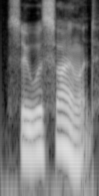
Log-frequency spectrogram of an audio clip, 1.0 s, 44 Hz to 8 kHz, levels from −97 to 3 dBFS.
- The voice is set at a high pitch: No, low, 135 Hz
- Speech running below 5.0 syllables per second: Yes, 4.7 syllables/s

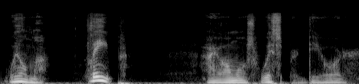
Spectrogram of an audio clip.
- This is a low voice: Yes, low, 100 Hz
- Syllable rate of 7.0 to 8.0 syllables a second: No, 5.1 syllables/s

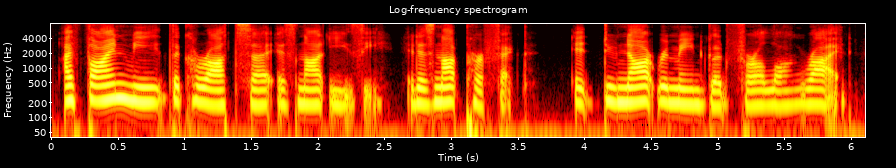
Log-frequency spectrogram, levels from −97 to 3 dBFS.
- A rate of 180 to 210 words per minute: Yes, fast, 205 wpm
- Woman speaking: Yes, female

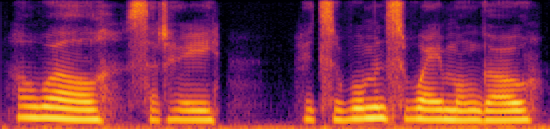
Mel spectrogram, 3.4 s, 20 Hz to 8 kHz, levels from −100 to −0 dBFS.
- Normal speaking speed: Yes, average, 155 wpm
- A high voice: No, medium, 180 Hz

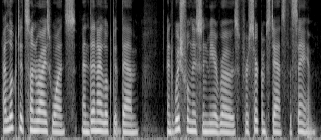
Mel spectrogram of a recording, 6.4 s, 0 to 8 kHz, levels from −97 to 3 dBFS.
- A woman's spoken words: Yes, female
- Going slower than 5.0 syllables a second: No, 5.5 syllables/s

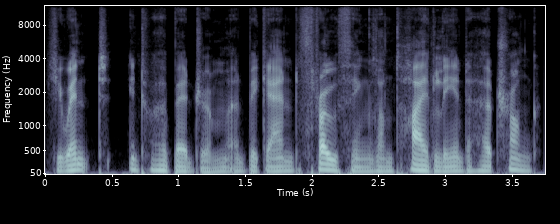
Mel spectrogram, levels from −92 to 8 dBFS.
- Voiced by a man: Yes, male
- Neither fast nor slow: No, fast, 225 wpm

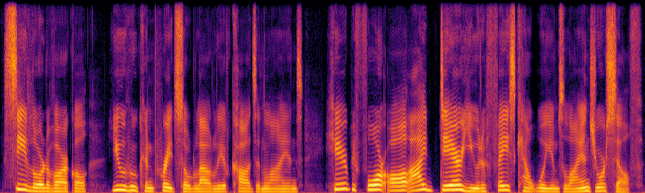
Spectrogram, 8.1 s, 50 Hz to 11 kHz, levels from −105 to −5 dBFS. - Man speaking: No, female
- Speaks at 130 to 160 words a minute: No, average, 195 wpm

